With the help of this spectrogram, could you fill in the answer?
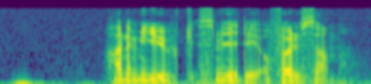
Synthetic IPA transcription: hanæɾmjʉ̟ːksmiːd̪ɪʔɔ̰kfœljsa̰mː

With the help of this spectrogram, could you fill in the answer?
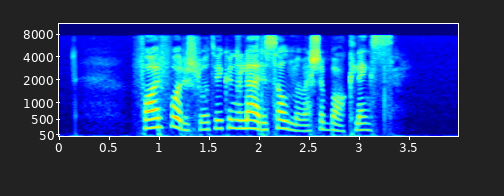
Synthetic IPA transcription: fɑːɾfoːɾəʃɭuːɑt̪ʋiːkʰʉnəlæːɾəsɑlməʋæʃəbɑːklɛŋs

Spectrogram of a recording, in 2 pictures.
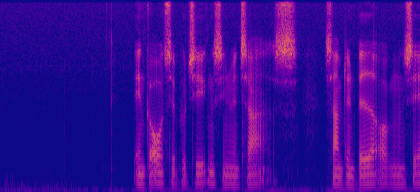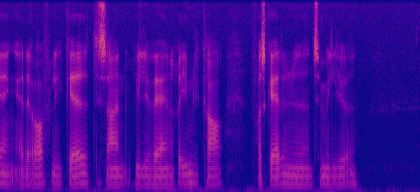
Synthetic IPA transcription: ʔe̝nɡ̥ɒ̰ːt͡sʰe̝lb̥ut͡sʰiɡ̥n̩se̝nʋent͡sʰɑ̰̈ːs | sɑ̈m̰d̥e̝nb̥eð̞ˠʁɐʔɒɡ̥ænise̝̰ɐ̰eŋæd̥e̝ʔɒ̽fn̩liəɡ̥ɛːð̞ˠəd̥isɑ̈ɪnʋiləʋæːɐe̝nʁiːməlikʰʁɑ̈ʊ̰fʁɑ̈sɡ̥æɾənyðˠɐnt͡sʰe̝lmiljø̰ð̩ˠ

